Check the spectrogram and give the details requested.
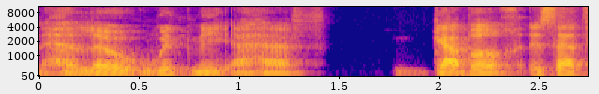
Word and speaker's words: Gábor: hello everyone and hello with me I have gab is that how I should pronounce your name yes yes that's uh you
